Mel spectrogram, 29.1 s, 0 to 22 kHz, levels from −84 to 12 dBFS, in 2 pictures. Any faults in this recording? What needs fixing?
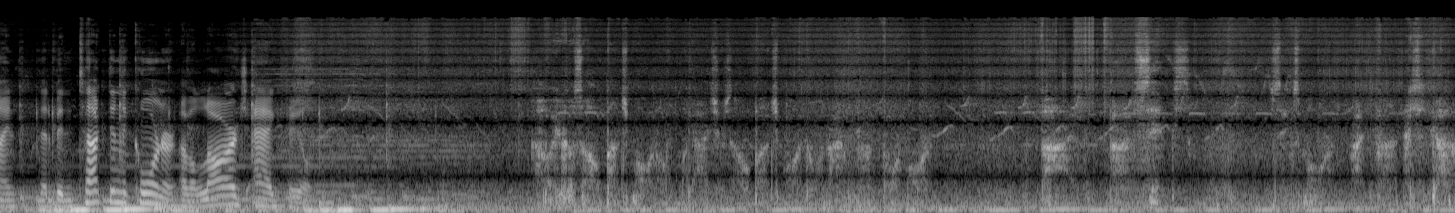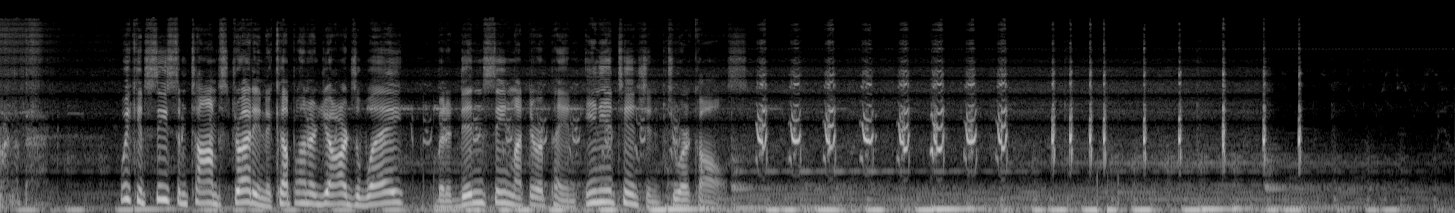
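The whole clip has a hollow, phasey colour from channel delay (comb filtering). One channel runs late by about 0.7 ms, so summing to mono carves evenly spaced notches starting around 700 Hz. Fix it by aligning the channels before any mono fold-down.

There are also three short spots of frames out of order, at 6.67–6.88 s, 18.68–18.90 s and 25.53–25.74 s. Each sounds like a garbled flutter, as two roughly 105 ms blocks swap places. That block length points to four codec frames per block. Make sure packets are reordered by sequence number before decoding.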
